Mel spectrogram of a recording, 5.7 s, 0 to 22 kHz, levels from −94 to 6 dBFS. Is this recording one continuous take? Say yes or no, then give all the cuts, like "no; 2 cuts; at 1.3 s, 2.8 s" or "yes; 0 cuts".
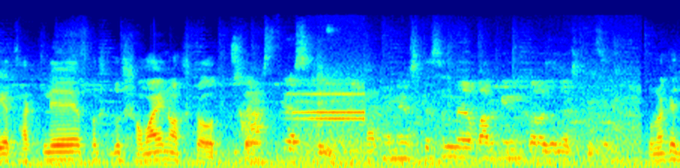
yes; 0 cuts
